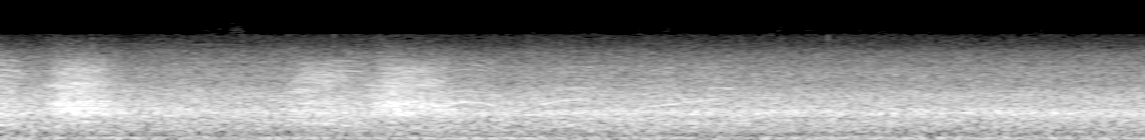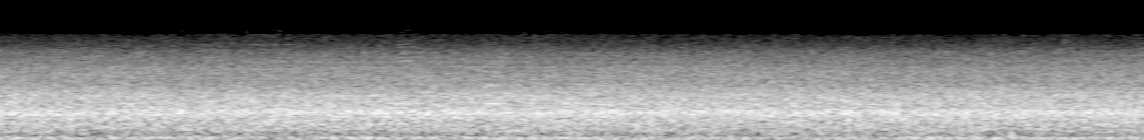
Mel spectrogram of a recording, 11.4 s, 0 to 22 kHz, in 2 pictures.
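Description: Stadium crowd noise in the football video game Madden NFL 24, a steady loud roar filling the whole stretch, with a few brief swells near the start.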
